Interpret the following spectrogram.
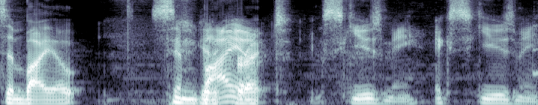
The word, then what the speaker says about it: symbiote: it's very cool uh first thing you said it wrong it's symbiote symbolic excuse me excuse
